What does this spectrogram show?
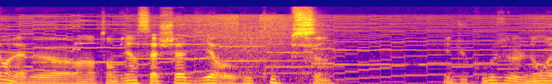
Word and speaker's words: Roucoups: Hop, Roucoups. Roucoups qui devrait s'appeler Roucou en fait, pas, on devrait pas prononcer le S.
